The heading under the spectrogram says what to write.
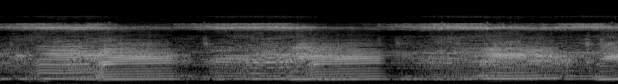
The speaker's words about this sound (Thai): และนี่ก็คือเสียงอึ่งอ่าง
